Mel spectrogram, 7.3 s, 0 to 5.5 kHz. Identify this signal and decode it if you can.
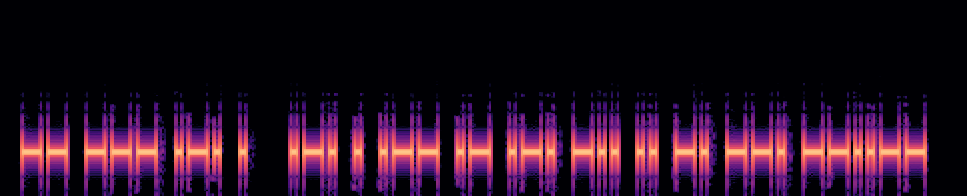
Morse code, heard as a keyed tone, about 25 wpm, 600 Hz. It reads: MORE REWARDING,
